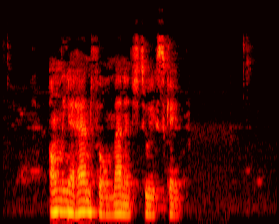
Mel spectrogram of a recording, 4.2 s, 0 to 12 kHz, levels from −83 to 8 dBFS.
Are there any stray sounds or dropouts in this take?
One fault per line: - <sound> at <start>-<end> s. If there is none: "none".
none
